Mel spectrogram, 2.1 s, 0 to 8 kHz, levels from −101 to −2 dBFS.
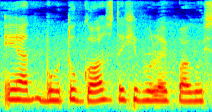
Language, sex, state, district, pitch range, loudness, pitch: Assamese, female, Assam, Kamrup Metropolitan, 205-235 Hz, -15 LUFS, 215 Hz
